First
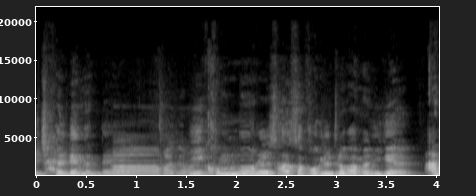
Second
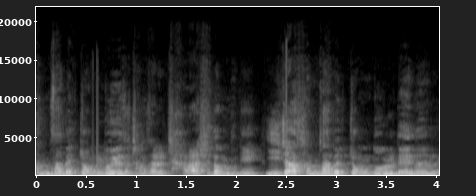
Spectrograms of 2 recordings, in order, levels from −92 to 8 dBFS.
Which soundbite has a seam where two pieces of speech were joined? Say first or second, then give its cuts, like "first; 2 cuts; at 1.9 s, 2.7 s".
second; 1 cut; at 2.2 s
